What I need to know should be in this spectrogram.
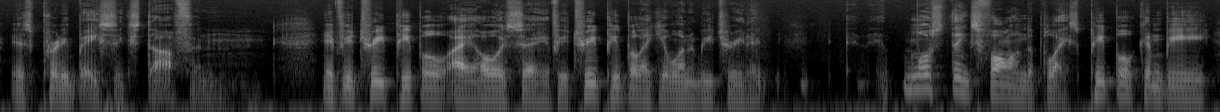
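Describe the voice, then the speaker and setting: The voice has a dark, mellow tone with vocal fry, moving at a moderate pace with lively intonation. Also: man. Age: 70s. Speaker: fire sprinkler company executive. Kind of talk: interview. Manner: halting.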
